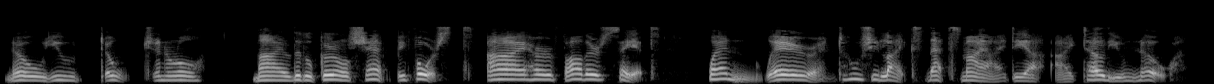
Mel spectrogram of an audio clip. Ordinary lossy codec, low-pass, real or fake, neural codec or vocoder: MP3, 24 kbps; 7.2 kHz; real; none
